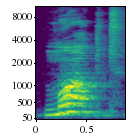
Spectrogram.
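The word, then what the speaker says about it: mocked: सही है, टी का आवाज निकाले, जैसे कि मॉक, मॉक्ड, मॉक्ड, मॉक, मॉक्ड, मॉक्ड।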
